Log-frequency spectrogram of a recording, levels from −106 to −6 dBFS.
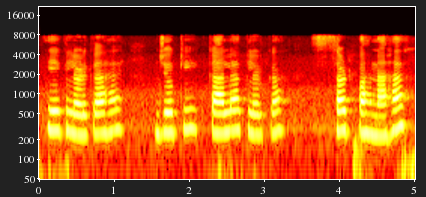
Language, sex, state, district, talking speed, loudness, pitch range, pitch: Hindi, female, Jharkhand, Deoghar, 130 wpm, -17 LUFS, 250-285 Hz, 265 Hz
